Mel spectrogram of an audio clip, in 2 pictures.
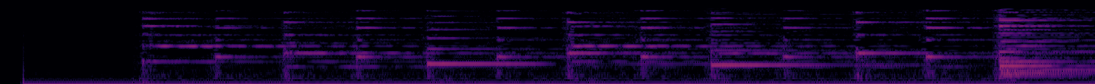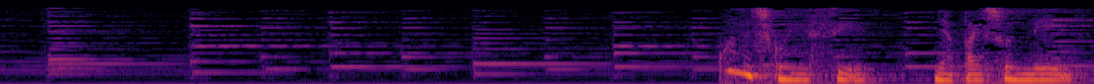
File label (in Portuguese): ANIV. ROMANTICO F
